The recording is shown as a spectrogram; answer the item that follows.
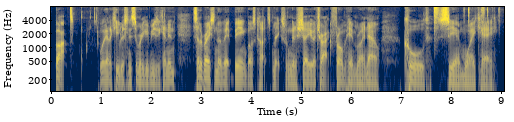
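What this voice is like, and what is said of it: Congested voice from a cold. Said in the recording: “I have a cold, so that's going to get in the way a little bit.”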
